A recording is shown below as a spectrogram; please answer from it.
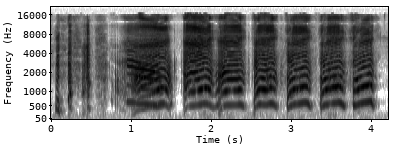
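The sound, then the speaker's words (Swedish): A person from Gothenburg imitates a gull with a drawn-out, wavering squawk followed by five or six short, shrill, nasal cries in a steady rhythm, loud. “Men om du ska imitera en mås, hur låter det förresten?”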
